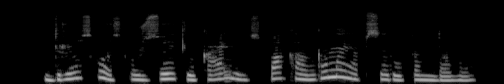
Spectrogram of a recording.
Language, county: Lithuanian, Marijampolė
